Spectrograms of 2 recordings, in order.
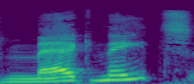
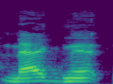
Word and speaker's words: magnates: I think the proper term, Steve, is magnates. Is that how it's pronounced? – Yeah. – Magnet? Magnate? – Yeah, not magnet. No, not magnet.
